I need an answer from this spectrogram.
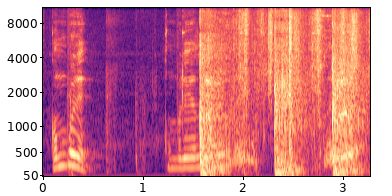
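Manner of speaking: high urgent shout of grenade; grenade warning yell. Real, not acted. Grenade thrown during a firefight.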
